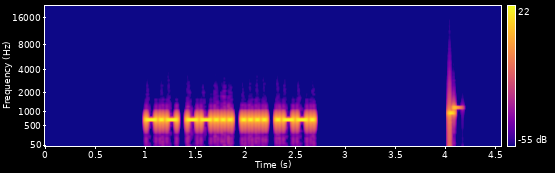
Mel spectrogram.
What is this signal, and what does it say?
Morse code, heard as a keyed tone, about 36 wpm, 700 Hz. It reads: K7HP
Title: USA Call Signs - 4 Characters - 3x Character Spacing - 35wpm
